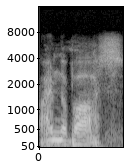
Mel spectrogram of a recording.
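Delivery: low, gritty, gravelly, hushed rasp. Speaker explains his voice went gravelly, redoing it as a Jack Bauer gravelly voice. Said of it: "It almost was like".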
